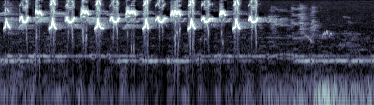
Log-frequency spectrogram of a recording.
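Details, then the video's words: Cinereous tit (gelatik batu, wingko type) in loud, energetic song meant to coax other birds: a steady series of about sixteen crisp whistles alternating high and lower pitch, over a faint constant hum. "gelatik batu wingko gacor"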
